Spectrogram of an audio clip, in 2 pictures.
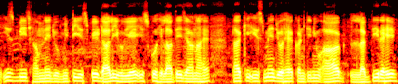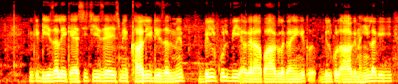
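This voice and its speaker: A beekeeping channel host with a Jammu and Kashmir Hindi accent demonstrates a how-to outdoors on bare ground, explaining each step to his friends in a lowish voice. He holds a phone camera, so the audio is dull and lo-fi with faint outdoor noise.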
